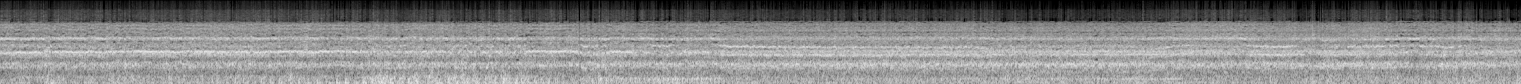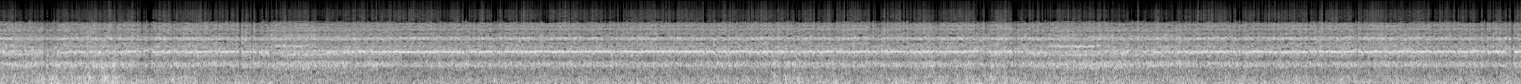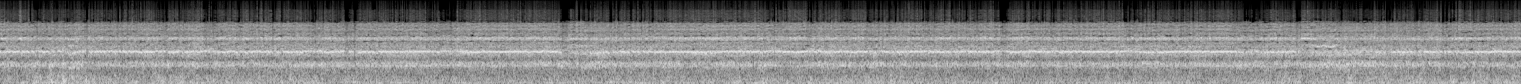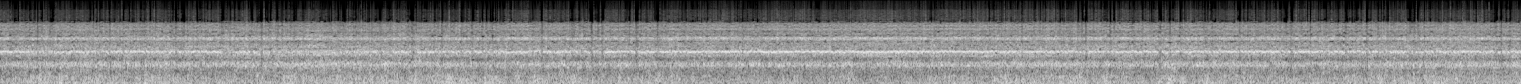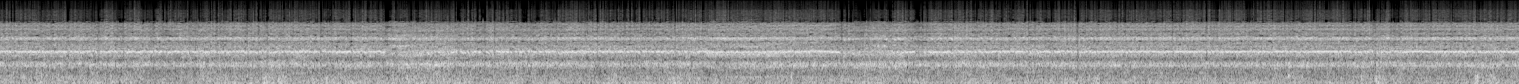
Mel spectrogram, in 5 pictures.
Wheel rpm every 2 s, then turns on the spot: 220, 220, 220, 220, 210, 200, 220, 220, 230, 230, 230, 240, 230, 230, 230, 240, 230, 230, 230, 230, 230, 230, 230, 230, 230, 230, 230, 230, 230, 230, 240, 230, 230, 230, 220, 230, 230, 230.
none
